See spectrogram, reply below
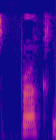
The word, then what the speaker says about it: Brookh: So if you want to friend me on Facebook, it's Brooke Lyons. It's spelled weird. It's B-R-O-O-K-H. And my last name is Lyons, L-Y-O-N-S.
